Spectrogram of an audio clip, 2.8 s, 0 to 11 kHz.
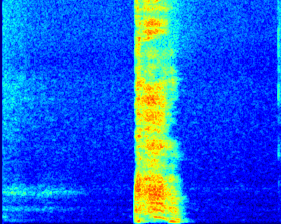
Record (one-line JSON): {"cough_length": "2.8 s", "cough_amplitude": 26912, "cough_signal_mean_std_ratio": 0.33, "survey_phase": "beta (2021-08-13 to 2022-03-07)", "age": "65+", "gender": "Male", "wearing_mask": "No", "symptom_cough_any": true, "smoker_status": "Never smoked", "respiratory_condition_asthma": true, "respiratory_condition_other": false, "recruitment_source": "Test and Trace", "submission_delay": "2 days", "covid_test_result": "Positive", "covid_test_method": "ePCR"}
